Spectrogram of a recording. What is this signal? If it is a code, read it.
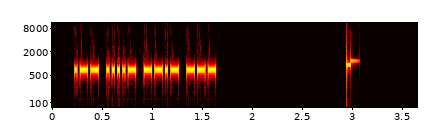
Morse code, heard as a keyed tone, about 41 wpm, 700 Hz. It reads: W4QO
